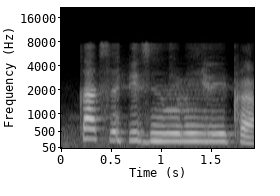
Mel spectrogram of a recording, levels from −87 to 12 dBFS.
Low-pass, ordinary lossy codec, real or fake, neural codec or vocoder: none; none; fake; codec, 16 kHz, 0.5 kbps, FunCodec, trained on Chinese and English, 25 frames a second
